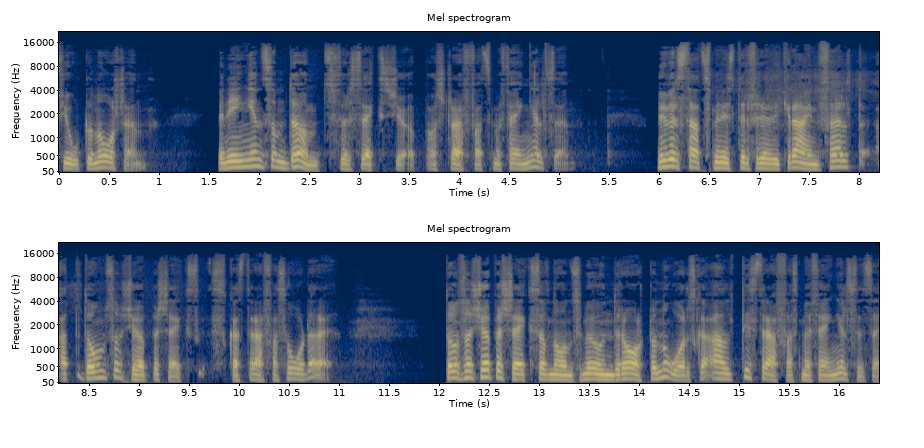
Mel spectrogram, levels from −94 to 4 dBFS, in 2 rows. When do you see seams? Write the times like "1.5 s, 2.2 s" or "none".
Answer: 5.9 s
